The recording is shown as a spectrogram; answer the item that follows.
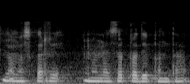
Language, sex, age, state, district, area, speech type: Kannada, male, 18-30, Karnataka, Gulbarga, urban, spontaneous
